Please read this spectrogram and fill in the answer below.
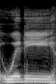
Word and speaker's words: Vidi: I will pronounce it as my Latin teacher instructed me in high school. Weni Witty Flurfy.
